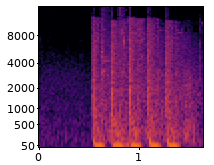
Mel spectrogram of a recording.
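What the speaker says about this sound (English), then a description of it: "I shot the dude that was healing" Video game gunfire in a team shooter match, a sudden burst of about five loud, close shots in a steady rapid rhythm after a quiet lead-in, with no voices over it.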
